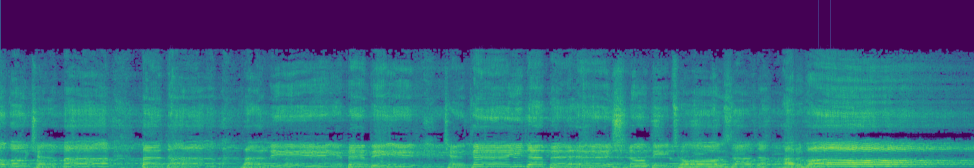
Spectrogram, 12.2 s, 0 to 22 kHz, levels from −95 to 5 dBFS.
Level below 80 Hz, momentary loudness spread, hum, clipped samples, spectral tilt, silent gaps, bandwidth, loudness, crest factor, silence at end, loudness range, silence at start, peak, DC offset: -40 dBFS; 9 LU; none; under 0.1%; -2 dB/octave; none; 16 kHz; -15 LUFS; 16 dB; 0 s; 4 LU; 0 s; 0 dBFS; under 0.1%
